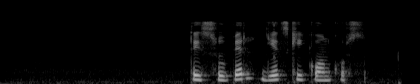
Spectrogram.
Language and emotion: Russian, neutral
